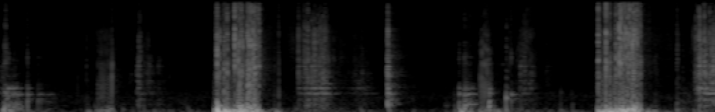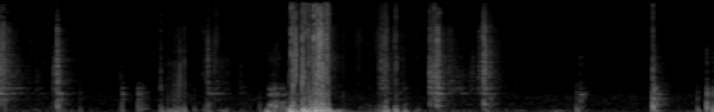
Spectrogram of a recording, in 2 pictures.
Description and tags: shuffling cards
shuffling some cards
shuffle, cards, shuffling, playing-cards, deck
